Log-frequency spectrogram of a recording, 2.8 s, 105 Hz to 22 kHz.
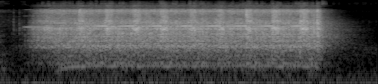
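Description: A Bauer 20V cordless grease gun runs in one burst of about two seconds, a close, high motor whine with a rapid pulsing rattle that starts and stops sharply.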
